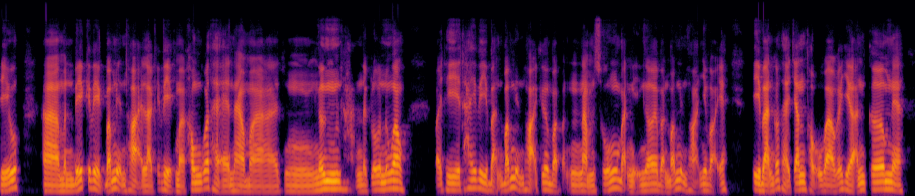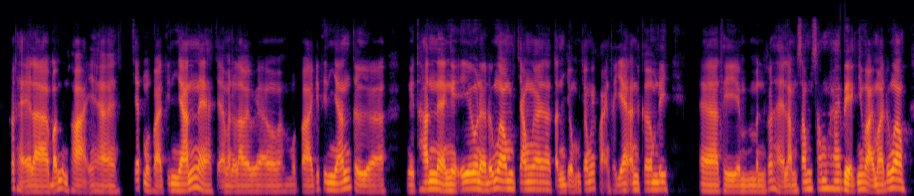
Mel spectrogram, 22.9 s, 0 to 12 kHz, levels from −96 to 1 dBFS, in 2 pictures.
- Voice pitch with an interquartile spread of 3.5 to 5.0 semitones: Yes, average, 4.6 semitones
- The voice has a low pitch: Yes, low, 110 Hz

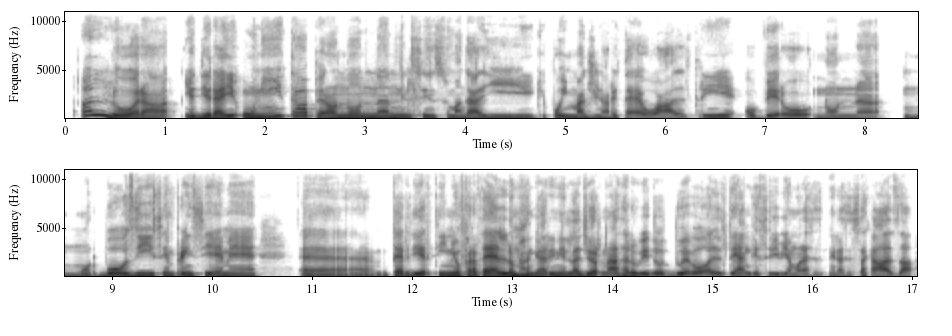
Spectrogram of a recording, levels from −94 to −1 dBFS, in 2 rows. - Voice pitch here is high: Yes, high, 200 Hz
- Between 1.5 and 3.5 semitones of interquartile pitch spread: Yes, narrow, 2.4 semitones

